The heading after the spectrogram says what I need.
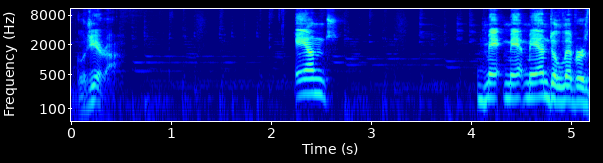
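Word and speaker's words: ゴジラ: said in the movie it uses the Japanese pronunciation Gojira and ma man man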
